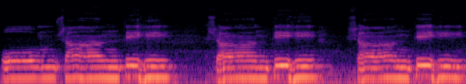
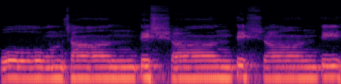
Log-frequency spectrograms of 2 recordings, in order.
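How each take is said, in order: First: Each word ends in a breathy h, with pauses. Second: The words run together, linked by an s sound. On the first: "જો તમારે ત્યાં રોકાવું હોય, શ્વાસ લેવો હોય તો વિસર્ગ બોલવાનો" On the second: "જો સળંગ બોલવું હોય તો વિસર્ગનો અડધો સ થઈ જાય"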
